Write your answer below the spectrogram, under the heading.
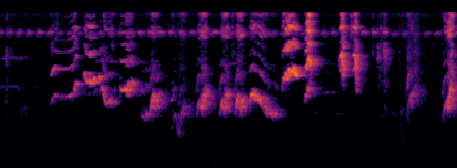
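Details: Lure recording of white-rumped shama song meant to make a sulking bird sing openly: a rapid run of rich whistled notes, downslurred and rising, flowing into sharp high chips and a final loud note.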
